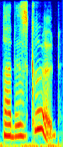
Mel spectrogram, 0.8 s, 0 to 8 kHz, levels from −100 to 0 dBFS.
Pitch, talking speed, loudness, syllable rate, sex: 260 Hz, 215 wpm, -14 LUFS, 3.9 syllables/s, female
